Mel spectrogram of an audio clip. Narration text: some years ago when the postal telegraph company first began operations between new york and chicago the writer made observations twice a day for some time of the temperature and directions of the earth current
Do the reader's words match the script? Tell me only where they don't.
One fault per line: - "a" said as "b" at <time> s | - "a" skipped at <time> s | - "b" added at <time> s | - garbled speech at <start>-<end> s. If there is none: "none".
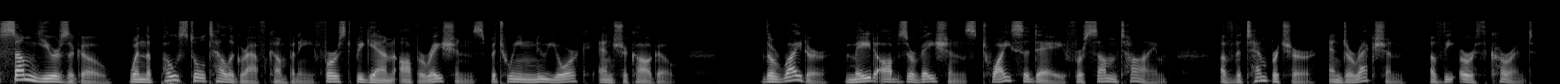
- "directions" said as "direction" at 13.4 s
